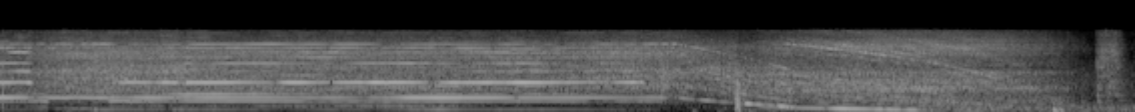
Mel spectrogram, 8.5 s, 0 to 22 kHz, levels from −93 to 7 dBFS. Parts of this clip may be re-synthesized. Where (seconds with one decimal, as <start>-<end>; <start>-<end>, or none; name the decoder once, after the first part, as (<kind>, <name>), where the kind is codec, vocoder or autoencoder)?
0.0-1.4 (vocoder, BigVGAN v2)

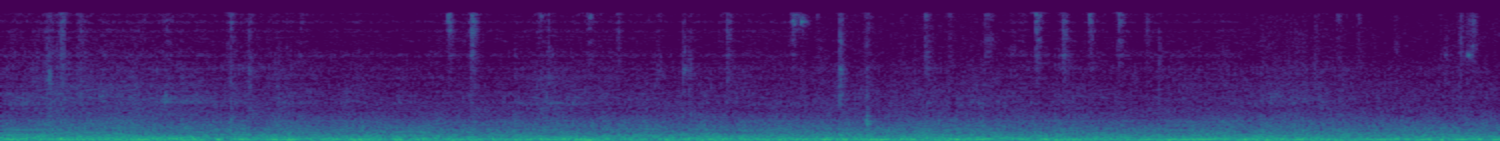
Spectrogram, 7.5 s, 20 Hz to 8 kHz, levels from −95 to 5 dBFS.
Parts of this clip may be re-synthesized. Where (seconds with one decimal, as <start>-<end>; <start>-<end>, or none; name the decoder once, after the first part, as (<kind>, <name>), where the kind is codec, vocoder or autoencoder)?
0.0-4.0 (codec, SNAC); 5.0-6.2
